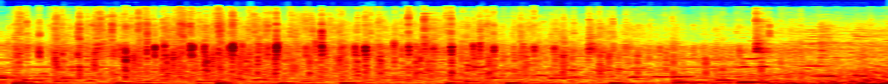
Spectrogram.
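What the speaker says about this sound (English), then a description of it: "the least we can do is encourage them with our thunderous claps." Thunderous applause from a large audience at a live school event, dense sustained clapping filling the whole stretch with a steady roar of many hands and faint crowd murmur underneath.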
